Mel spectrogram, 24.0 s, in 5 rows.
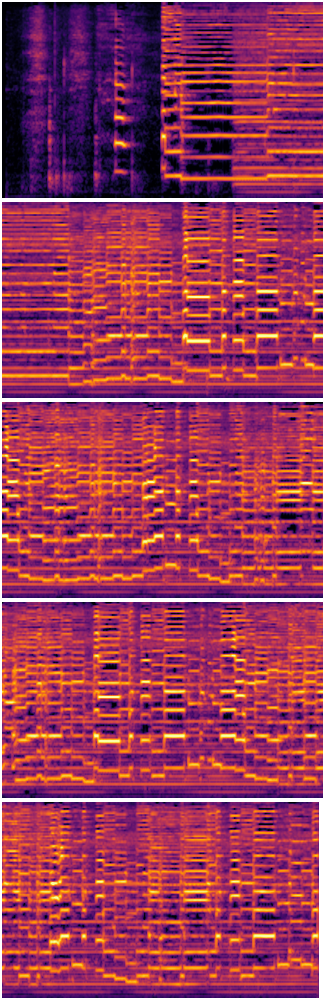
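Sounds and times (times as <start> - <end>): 
uilleann pipes drone: 2.5 - 24.0.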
